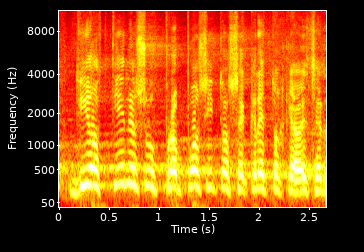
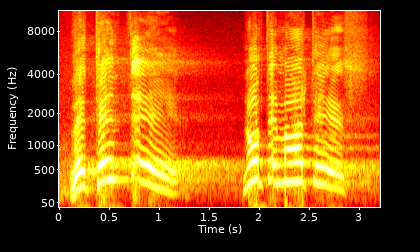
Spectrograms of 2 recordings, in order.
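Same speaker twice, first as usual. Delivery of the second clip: higher urgent call, stretched on no te mates; Paul's urgent cry; 6 semitones higher, slower than usual. Retold or imitated. Preacher voicing Paul calling out to the jailer, urgent and higher. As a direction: call out to stop him. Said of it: "Pero Pablo le gritó".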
